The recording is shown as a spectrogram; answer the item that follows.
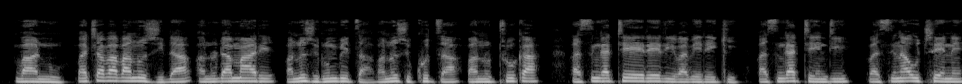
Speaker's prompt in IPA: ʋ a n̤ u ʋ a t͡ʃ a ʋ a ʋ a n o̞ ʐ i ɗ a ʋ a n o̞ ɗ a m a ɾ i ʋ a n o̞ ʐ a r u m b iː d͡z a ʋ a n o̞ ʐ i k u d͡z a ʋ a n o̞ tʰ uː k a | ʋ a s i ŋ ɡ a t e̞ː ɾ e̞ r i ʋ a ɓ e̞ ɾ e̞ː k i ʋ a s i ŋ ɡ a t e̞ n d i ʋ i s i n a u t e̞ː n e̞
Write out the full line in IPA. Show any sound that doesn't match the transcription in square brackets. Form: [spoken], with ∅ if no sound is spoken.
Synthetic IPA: ʋ a n̤ u ʋ a t͡ʃ a ʋ a ʋ a n o̞ ʐ i ɗ a ʋ a n o̞ ɗ a m a ɾ i ʋ a n o̞ ʐ [i] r u m b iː d͡z a ʋ a n o̞ ʐ i k u d͡z a ʋ a n o̞ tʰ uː k a | ʋ a s i ŋ ɡ a t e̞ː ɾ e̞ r i ʋ a ɓ e̞ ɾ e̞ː k i ʋ a s i ŋ ɡ a t e̞ n d i ʋ [a] s i n a u [t͡ʂ] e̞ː n e̞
